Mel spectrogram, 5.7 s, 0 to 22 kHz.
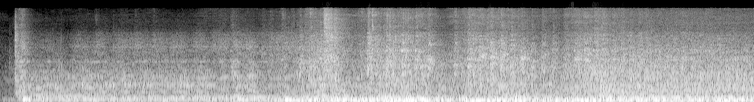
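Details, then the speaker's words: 1965 Chevy C10 pickup that sat in a field, first start after jump box and gas poured into the carburetor: engine catches and runs rough with a lumpy, surging beat. "There we go. A little rough, but we got it going."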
